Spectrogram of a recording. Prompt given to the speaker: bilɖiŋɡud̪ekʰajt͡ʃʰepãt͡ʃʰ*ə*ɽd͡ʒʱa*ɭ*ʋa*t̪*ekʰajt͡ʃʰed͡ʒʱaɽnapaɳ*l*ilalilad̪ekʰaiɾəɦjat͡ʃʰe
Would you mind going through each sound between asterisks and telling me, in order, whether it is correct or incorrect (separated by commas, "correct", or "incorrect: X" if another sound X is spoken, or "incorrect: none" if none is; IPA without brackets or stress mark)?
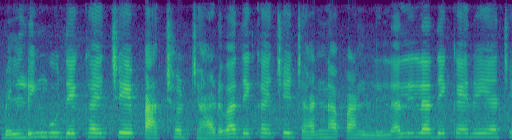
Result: correct, incorrect: ɽ, incorrect: d̪, correct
